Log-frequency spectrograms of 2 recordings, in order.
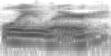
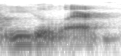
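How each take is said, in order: First: The name begins with an 'oy' sound. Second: The name begins with a 'you' sound. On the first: The speaker calls it right. "remember to pronounce it Euler" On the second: The speaker calls it wrong. "and not Euler"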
